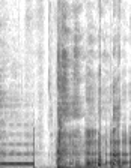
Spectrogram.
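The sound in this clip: A telephone ringback tone plays while a call is being placed: a steady, mid-pitched tone holds briefly and then stops. After a short gap, a louder and more mixed burst of sound follows.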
